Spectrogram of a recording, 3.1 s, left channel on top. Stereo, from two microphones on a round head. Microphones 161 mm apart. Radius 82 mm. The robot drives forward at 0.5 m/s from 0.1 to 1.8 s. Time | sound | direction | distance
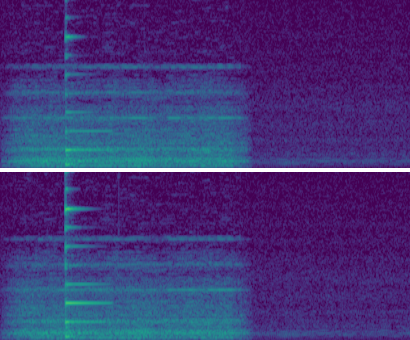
0.5 | a guitar | 60° right (ahead or behind) | ?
